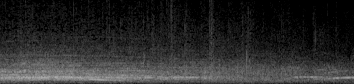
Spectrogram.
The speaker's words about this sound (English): Round of applause if you have anxiety.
